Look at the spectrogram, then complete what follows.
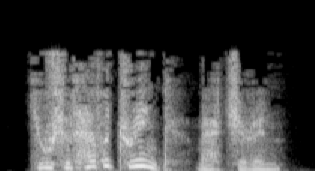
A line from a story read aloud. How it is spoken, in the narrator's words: she whispered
